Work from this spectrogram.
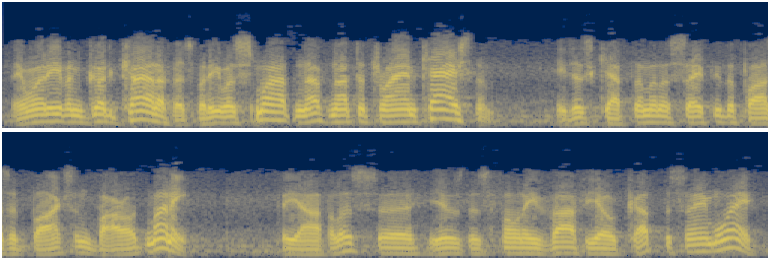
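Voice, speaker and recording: An actor playing a wry, cynical private detective with a clipped, deadpan delivery in a 1940s radio drama. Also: male voice, medium pitch, a little fast, slight background noise, natural voice. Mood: sardonic. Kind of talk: 1940s radio acting, first-person noir narration. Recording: tinny vintage radio with music behind.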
